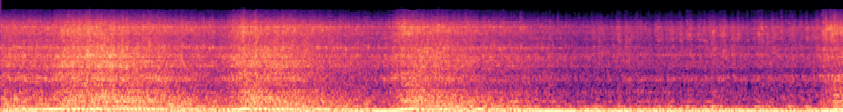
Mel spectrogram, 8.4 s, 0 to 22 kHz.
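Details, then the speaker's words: Factory Five '33 Hot Rod roadster (2015 assembled), 351 Windsor stroked to 408 CI, 512 hp, dual Edelbrock 500 CFM carbs; V8 blips cleanly several times and settles to a steady idle, strong and even, no misses; normal revving. "Just an excellent sounding vehicle."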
